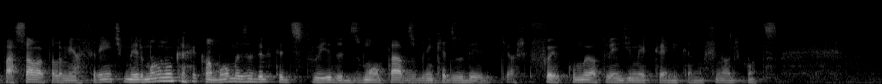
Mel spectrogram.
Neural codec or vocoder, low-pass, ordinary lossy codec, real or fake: codec, 44.1 kHz, 7.8 kbps, Pupu-Codec; 7.2 kHz; none; fake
